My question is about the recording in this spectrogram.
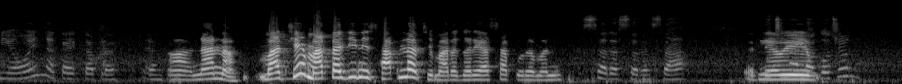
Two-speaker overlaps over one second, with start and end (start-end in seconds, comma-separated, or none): none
